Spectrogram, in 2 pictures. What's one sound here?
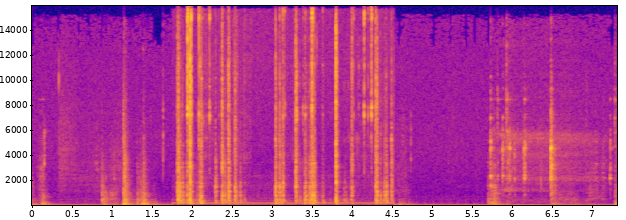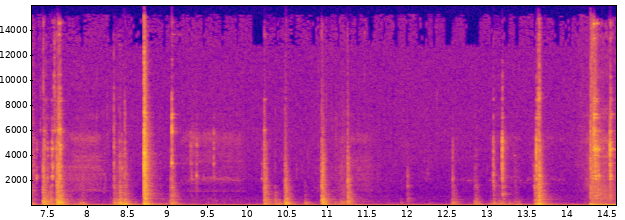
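Metal pipe wrenches clink and scrape against a fitting.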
